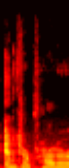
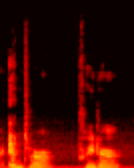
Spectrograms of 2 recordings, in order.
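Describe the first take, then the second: First: Interpreter with a short e, "in-ter-PRET-er"; interpreter, third syllable rhyming with "bet"; model pronunciation. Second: Interpreter with a long ee, "in-ter-PREE-ter"; interpreter, third syllable rhyming with "beat"; alternative pronunciation. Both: Shown as a demonstration. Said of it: "pronouncing different words".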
